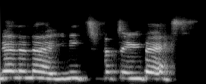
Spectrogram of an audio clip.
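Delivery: mock man's shouting. Retelling a man who shouted running advice mid-race; imitating a man shouting. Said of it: "he continued going".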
